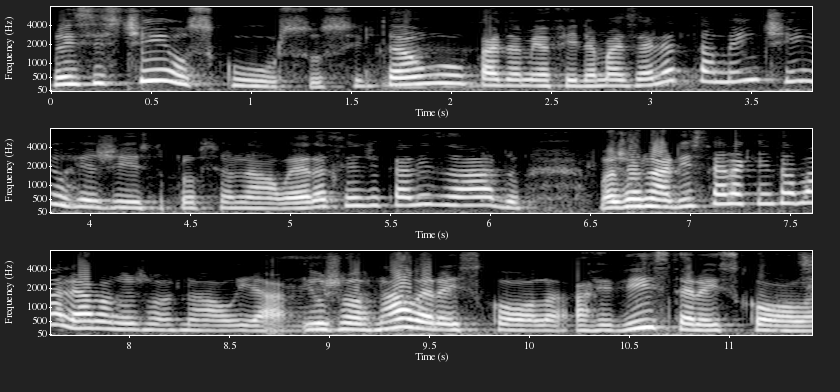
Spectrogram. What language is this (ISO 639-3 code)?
por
